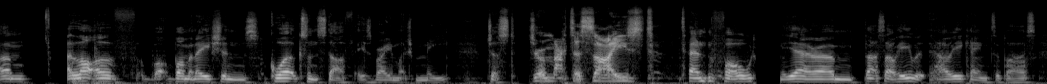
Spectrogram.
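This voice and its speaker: A man talks straight to his listeners in an unscripted monologue, swearing freely and acting exasperated. His pitch sits in a middle range but moves about a lot. The sound is dry, with little room on it. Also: dry recording. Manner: blunt, sweary, theatrically exasperated. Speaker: audio drama creator and voice actor.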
